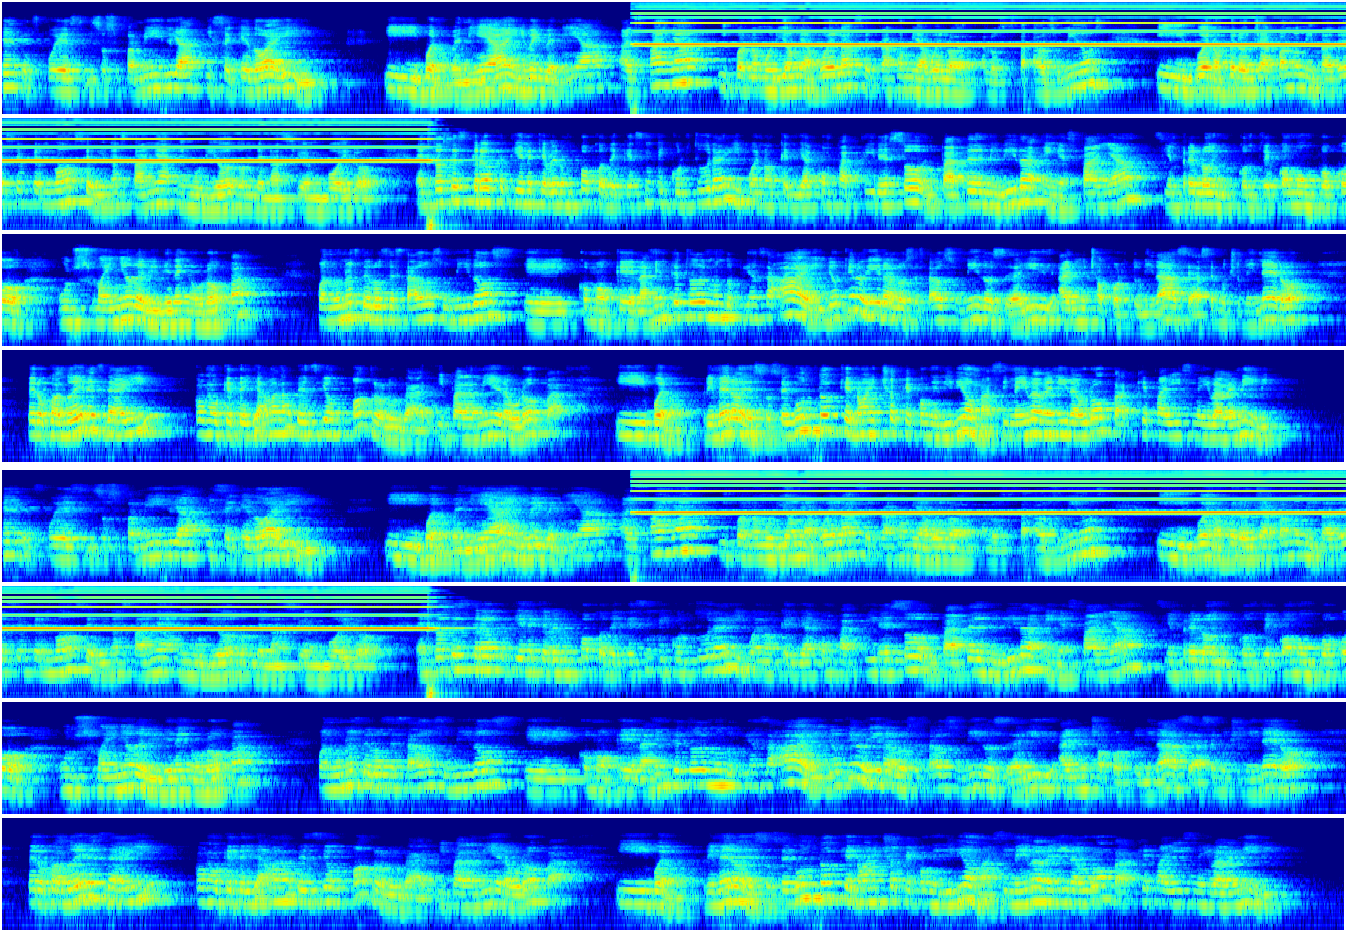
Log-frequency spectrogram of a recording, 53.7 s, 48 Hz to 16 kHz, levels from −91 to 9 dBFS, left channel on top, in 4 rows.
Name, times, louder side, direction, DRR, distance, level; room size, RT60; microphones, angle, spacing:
voice 1, 0.0-3.1 3.8-10.0 10.3-11.1 11.5-17.2 17.6-29.4 30.0-39.9 40.6-41.9 42.3-46.0 46.5-53.0, left 3 dB, 75° left, 5 dB, 0.4 m, -31 dB
sound 1, 6.3-17.7, equal, 15° right, 0.3 m, -17 dB
2.8 x 2.5 x 3.9 m, 0.88 s
head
